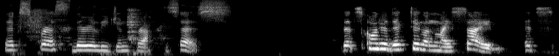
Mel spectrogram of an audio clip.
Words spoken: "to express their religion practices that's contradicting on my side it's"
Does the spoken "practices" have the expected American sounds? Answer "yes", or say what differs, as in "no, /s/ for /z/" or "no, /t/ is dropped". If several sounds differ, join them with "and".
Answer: no, /s/ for /z/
